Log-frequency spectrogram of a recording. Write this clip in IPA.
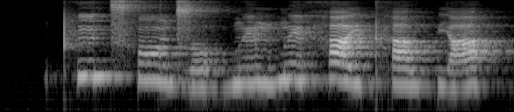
pʰĩ˦t͡sʰɔ̃˧d͡zo˨ʔ bẽ˧mbẽ˥˧ha˥˧jpʰa˧w pja˨˦

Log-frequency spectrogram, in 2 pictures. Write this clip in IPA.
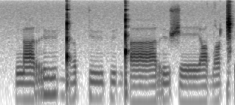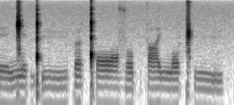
ŋaryː ɡ͡ǃœp tyːpyǃʼaːry ʃeː dˤaǁʰeŋ͡ǁe ǃʼyːpœ ǃʰɔːzˤyptˤeː ŋɔǁʰyː

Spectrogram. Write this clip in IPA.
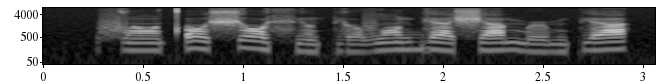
flɔ̃˨tʼɔ˥˧ʃɔ˥˧ fʲɔ̃˨pʲɔ˨ vɔ̃˦˥bʲa˥˧ʃa˦˥ mə˞˨mpʲa˦˥

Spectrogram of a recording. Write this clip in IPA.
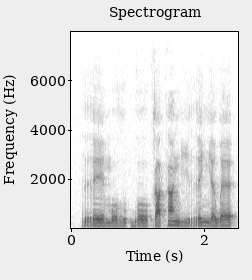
reː˨mo˨ɣu˨ ɡ͡boː˨ ka˨kã˦ŋiː˨ re˦ɲɛ˨˦wɛ˦

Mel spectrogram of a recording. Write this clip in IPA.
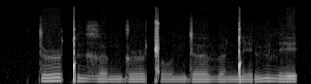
tə˞ ǃɨɣœŋɡə˞ ǁondœ βœŋ͡ǃeɾʉ le

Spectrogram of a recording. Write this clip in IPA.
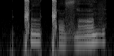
ǁɵǁɵ zˤãv

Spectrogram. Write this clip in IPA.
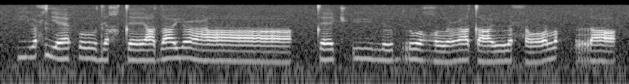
jʉħ lʲæfoːdeχ tɛːdˤyː ʕɑː | tɛt͡ʃʼyː nɵ bro ʁoʕy tˤɵː ħɔlˠ | rɑ

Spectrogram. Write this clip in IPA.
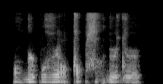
ɔ̤ɠə˞pʊɣør tˤəpsˤɛ̤ ɠødø

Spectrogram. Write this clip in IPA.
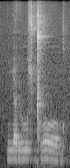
ɲæɾʲuːz ɡ͡ǁoːɡ

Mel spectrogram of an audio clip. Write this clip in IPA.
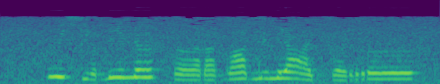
ʉ˥sʲɔ˩ ɗi˥ɳəː˥kʌː˩ ɾi˩dˤʌː˥ di˥ɳi˥ʕi˩ kɜ˩rɤː˥

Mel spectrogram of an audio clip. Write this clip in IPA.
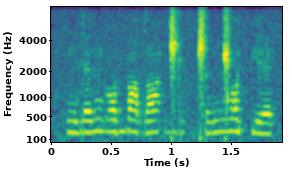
ŋɡɛ˧˥ŋɡɔ˧˥bʲɛ˧ dˤi˧ɐ̯ɡ͡ǁi˧ɡ͡ǁɛ˧ ŋ͡ǁɔ˥fʲɛ˧

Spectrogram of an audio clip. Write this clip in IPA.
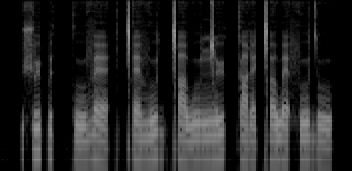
ʃʉpɨ kːuvɛ | ǀɛvudǀa wuŋ͡ǀʉkːa ɾɛǀʌwɛ fudɾu

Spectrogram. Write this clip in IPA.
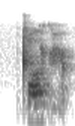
tʰyɲṳqʷɑ̤

